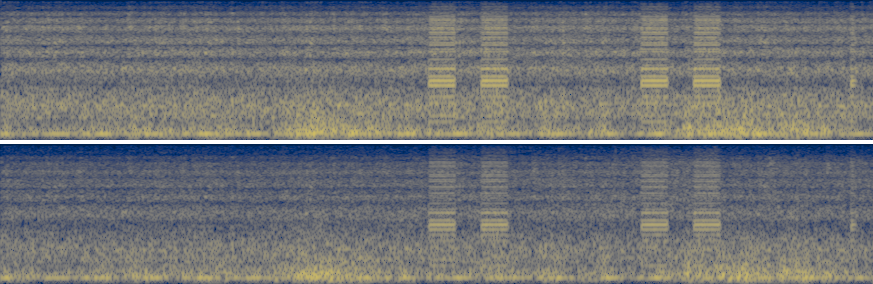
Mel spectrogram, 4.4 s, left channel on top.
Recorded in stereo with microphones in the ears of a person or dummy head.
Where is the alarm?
30° left (ahead or behind).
